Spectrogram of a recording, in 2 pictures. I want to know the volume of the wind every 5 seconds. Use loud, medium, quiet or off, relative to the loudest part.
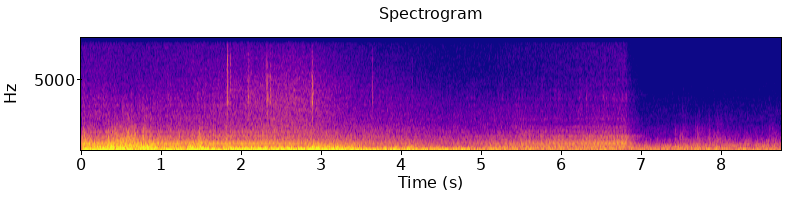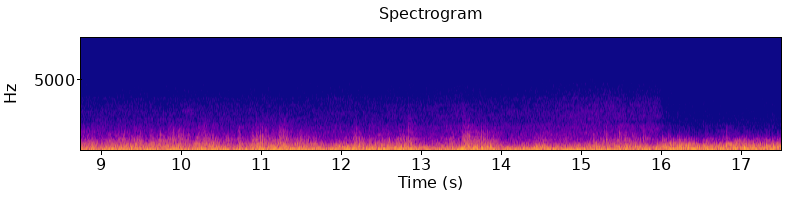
loud, quiet, quiet, quiet.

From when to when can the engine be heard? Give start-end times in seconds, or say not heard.
0.0-6.8.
